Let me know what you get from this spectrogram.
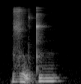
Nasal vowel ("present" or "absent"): absent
